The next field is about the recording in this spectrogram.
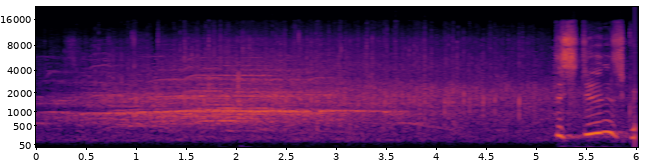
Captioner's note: audience clapping and cheering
